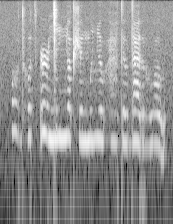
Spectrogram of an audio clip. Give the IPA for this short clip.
ɔ̤ d h o t͡sʼ ə˞ ŋ͡ǀ i ɲ ɒ t ʃ œ n m o ʎ œ u̯ h a̤ t ə u̯ d a r ɔ̤ w ɔ u̯

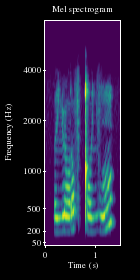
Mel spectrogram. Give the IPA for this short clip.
ə ʎ ɭ ɔ ɾ ɔ f ǃ ɔ ʎ v õ

